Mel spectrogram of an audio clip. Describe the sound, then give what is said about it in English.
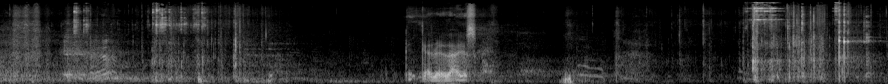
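Metallic clinks and jingles of coins being dropped and handled with a glass during an experiment, coming in short bursts, with people talking over and between them. “There's coins perhaps too strong for the glass.”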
